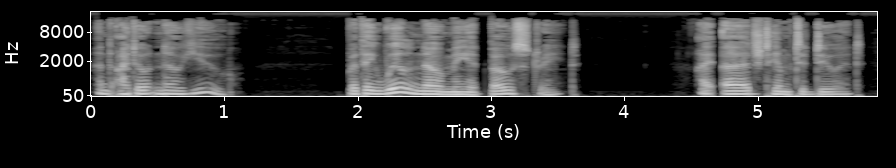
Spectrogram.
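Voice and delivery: high, emotional confession building in pitch; growing emotion. A narrator's reading. Captive woman confessing to Smith, growing emotion. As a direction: let the distress build as you confess. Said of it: "her emotion growing momentarily greater".

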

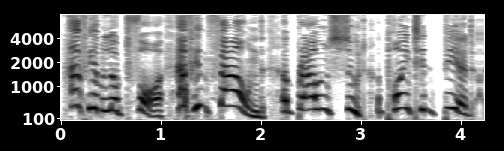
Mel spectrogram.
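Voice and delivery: very high, loud shriek. A narrator's reading. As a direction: shriek orders at the police. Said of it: "shriek at the top of her voice".

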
